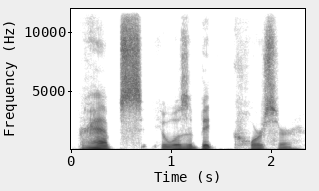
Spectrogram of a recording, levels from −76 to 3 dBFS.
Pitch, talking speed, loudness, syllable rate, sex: 95 Hz, 155 wpm, -22 LUFS, 4.2 syllables/s, male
